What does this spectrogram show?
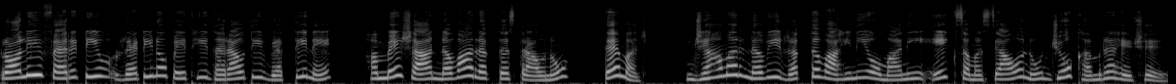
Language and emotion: Gujarati, neutral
